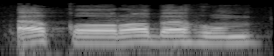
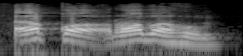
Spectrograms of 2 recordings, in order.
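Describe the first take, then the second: First: أقربهم read slowly with a light, easy qaf bounce; the right reading, light and easy; correct easy qalqala. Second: أقربهم with the qaf bounced far too hard, slow; mock wrong overdone qalqala. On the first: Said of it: "والله القرآن جميل". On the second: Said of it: "دي مبالغة في القلقلة". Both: Shown as a demonstration.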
